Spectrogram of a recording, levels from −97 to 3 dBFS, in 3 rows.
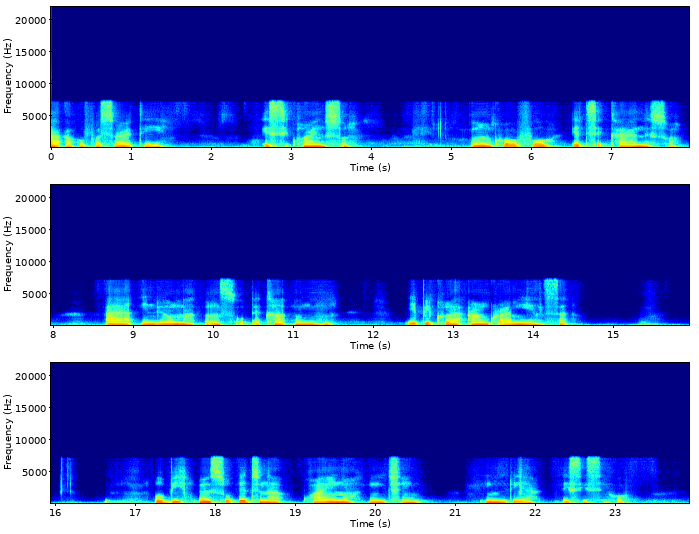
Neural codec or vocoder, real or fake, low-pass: codec, 16 kHz, 0.7 kbps, FocalCodec; fake; 7.2 kHz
